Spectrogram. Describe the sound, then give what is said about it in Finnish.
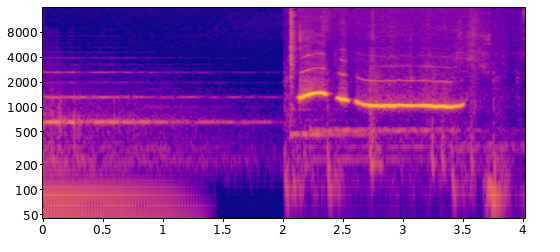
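The rapper whistles a short, clear melodic phrase in the booth, fairly loud, with sliding pitches and a brief break, after about two seconds of near silence with a faint low hum. “Tuo kaunis vihellys kuului …,”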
